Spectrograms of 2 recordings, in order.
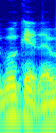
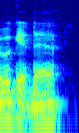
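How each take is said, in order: First: Said in the usual way. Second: Quiet repeat. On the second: Real, not acted. Repeat, dropped to self-talk.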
